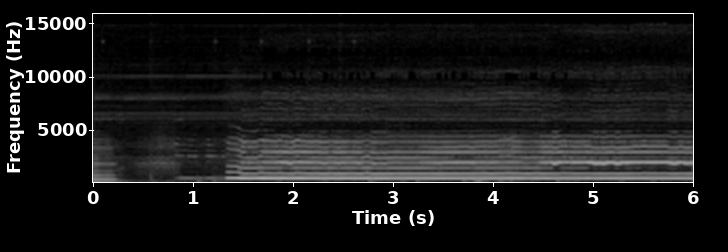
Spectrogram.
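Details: Normal voice, laryngoscopy showing vocal folds meeting in the midline; good vocal fold closure.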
